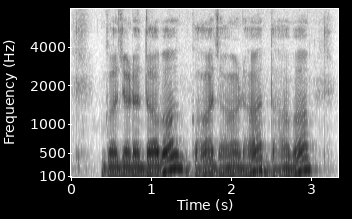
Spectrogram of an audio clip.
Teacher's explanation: फोक्सोबाट सास बाहिर निस्कँदा स्वर चिम्टीमा कम्पन बढी भई आवाज बढी आउने स्थितिमा उच्चारण हुने व्यञ्जन वर्णहरू नै घोष हुन्। कि फोक्सोबाट उच्चारणको क्रममा फोक्सोबाट सास बाहिर निस्कँदाखेरि स्वर चिम्टीमा कम्पन बढी हुन्छ, सास बढी यानि कि आवाज बढी आउँछ, त्यस्तो स्थितिमा उच्चारण हुने व्यञ्जन वर्णहरू नै घोष हुन्।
